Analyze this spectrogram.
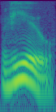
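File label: "view", US English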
